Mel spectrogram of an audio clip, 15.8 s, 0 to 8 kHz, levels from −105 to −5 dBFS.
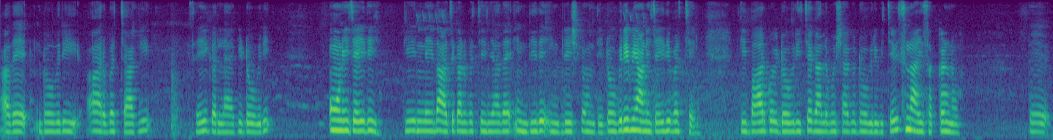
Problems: none marked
